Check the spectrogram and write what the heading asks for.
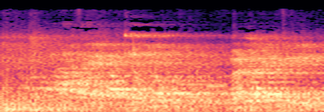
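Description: Badminton rally: a racket strikes the shuttlecock sharply near the end, ringing in a large indoor hall, amid players' voices.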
